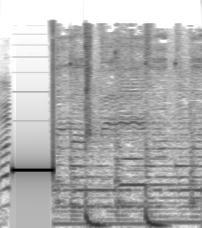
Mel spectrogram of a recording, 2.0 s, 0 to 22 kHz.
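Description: A short, loud, single steady tone of about 1 kHz, an edited-in censor bleep lasting under half a second. Right after it, background music with a steady beat comes in.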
